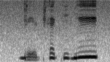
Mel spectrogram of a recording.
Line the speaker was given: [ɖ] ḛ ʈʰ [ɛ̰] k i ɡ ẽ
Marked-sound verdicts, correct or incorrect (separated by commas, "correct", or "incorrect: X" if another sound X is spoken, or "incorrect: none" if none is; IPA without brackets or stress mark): correct, incorrect: ɛ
